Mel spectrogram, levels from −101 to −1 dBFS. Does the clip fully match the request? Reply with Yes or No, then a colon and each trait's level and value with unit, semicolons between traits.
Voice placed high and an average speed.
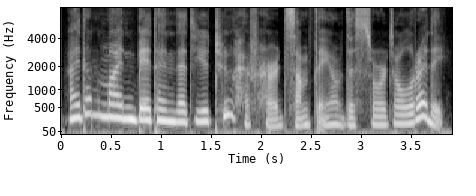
No: high, 215 Hz; fast, 215 wpm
